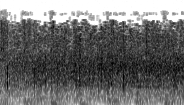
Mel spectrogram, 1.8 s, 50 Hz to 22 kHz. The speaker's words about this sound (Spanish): Ya estamos en nuestro podcast número 15, así que eso se merecen unos grandes aplausos.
